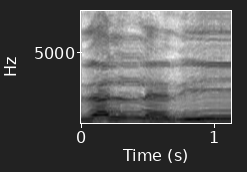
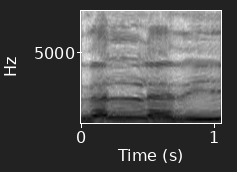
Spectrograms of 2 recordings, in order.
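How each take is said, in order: No difference in how they are said.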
